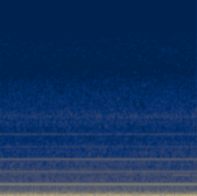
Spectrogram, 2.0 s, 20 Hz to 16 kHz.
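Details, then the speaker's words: Chevy 350 small block TBI started right after an oil change to check oil pressure comes up: low, even V8 idle rumble holding steady with no knocks or ticks; running smoothly at normal idle. "Now, you ain't gonna have no oil pressure because you just drained out all your oil. So what I like to do is start it up and make sure my oil pressure comes up right away."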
